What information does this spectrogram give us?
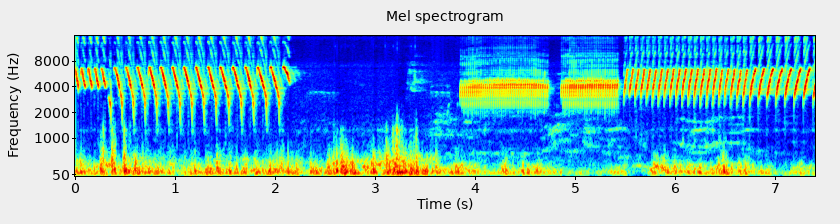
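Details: Canary song used as a tutor and lure for young canaries: a fast run of descending notes, a short pause, two steady buzzy rolls, then a rapid rattling trill to the end over low background rumble.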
